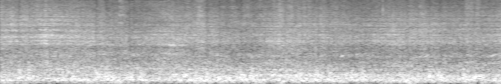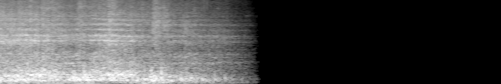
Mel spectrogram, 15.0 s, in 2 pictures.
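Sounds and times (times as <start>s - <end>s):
freight train wheels rumbling: 0.0s - 11.4s.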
